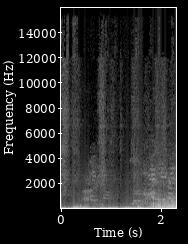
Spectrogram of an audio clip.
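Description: Indistinct boys' voices calling out, mixed with a low rumble that grows louder near the end.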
